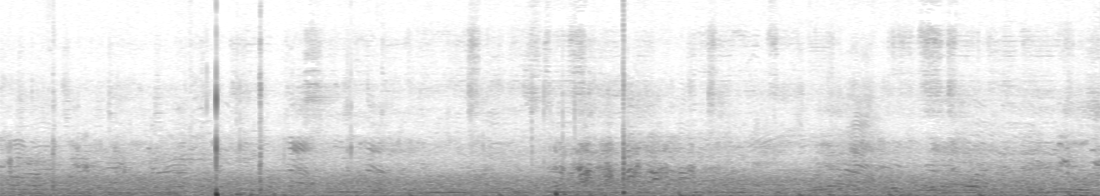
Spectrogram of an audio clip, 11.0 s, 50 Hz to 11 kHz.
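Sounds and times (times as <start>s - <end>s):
foot kicking football: 2.1s - 2.7s.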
